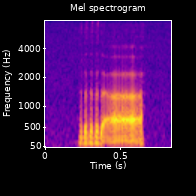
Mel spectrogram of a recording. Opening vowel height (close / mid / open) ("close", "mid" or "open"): open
